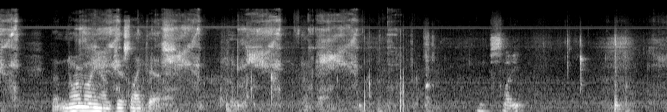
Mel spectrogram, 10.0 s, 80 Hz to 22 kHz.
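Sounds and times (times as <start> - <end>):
razor rasping on whetstone: 0.0 - 0.3, 1.2 - 6.0.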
